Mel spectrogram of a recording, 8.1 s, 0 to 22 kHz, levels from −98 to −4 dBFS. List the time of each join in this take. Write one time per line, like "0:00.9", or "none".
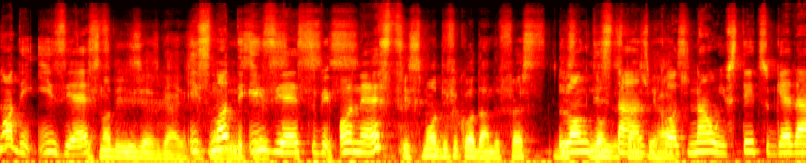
none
